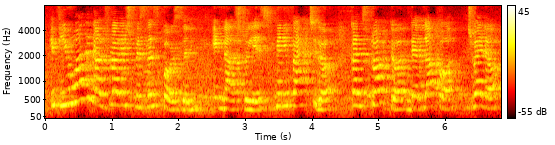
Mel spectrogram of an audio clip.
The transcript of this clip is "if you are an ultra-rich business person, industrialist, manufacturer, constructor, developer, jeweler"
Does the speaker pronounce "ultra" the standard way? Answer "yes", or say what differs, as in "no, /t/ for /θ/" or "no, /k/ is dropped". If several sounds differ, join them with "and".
no, /l/ is dropped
